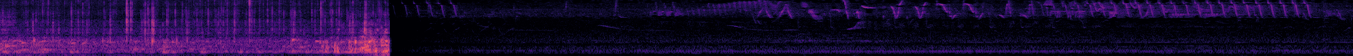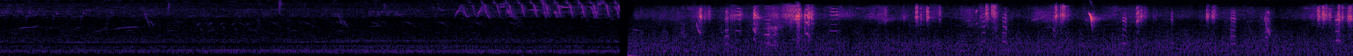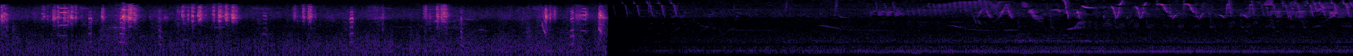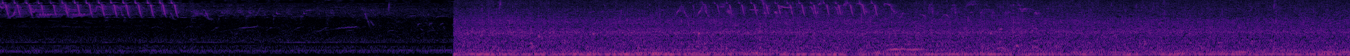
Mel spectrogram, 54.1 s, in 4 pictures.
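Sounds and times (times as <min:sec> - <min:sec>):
high-pitched ticking bird calls: 0:19.9 - 0:33.2, 0:45.2 - 0:54.0
sharp bird chirps: 0:19.9 - 0:33.2.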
